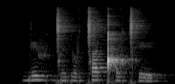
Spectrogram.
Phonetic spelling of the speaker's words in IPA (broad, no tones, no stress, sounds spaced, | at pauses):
ɡ e v i ɡ͡ǀ ɛ ɡ ɐ v ǀ a ǃʰ ɐ v ǀʰ e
